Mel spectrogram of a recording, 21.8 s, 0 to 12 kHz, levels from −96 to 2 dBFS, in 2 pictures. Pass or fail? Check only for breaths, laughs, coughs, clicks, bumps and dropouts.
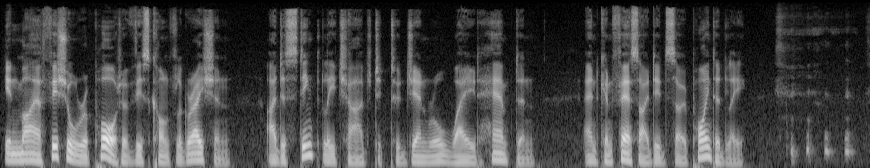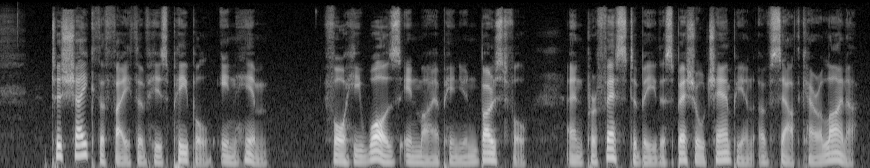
fail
